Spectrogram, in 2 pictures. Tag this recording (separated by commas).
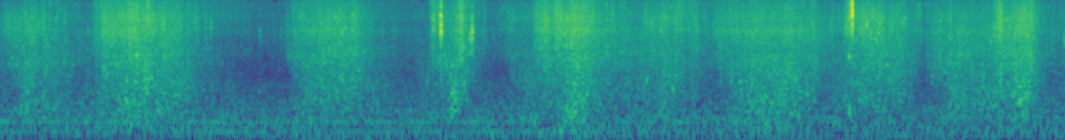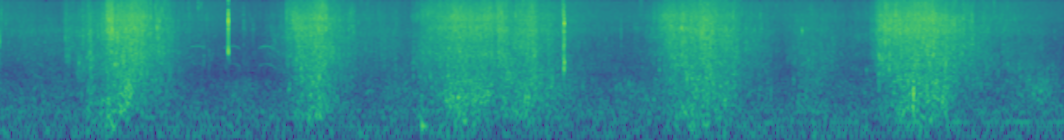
Ocean, Water, Waves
